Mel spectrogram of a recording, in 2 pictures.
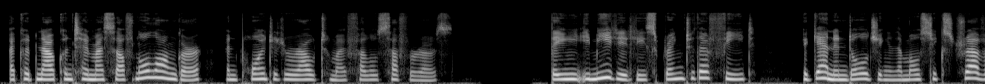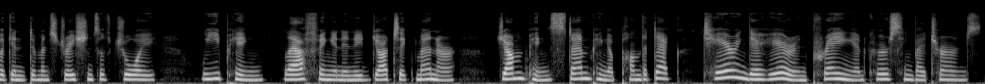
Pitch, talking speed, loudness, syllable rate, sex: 230 Hz, 150 wpm, -18 LUFS, 4.8 syllables/s, female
